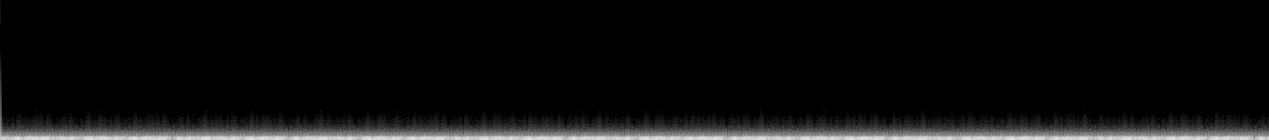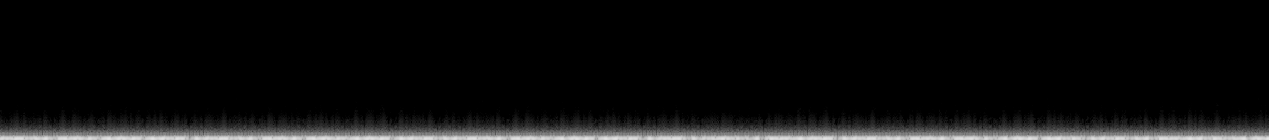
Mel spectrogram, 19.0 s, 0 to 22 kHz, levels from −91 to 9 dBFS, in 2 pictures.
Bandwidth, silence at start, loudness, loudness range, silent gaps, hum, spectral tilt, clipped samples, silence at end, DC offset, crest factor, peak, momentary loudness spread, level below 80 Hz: 0.3 kHz; 0 s; -14 LUFS; 1 LU; none; none; -14 dB/octave; under 0.1%; 0 s; under 0.1%; 8 dB; -2 dBFS; 1 LU; -10 dBFS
